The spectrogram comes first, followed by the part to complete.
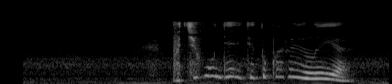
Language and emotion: Russian, angry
